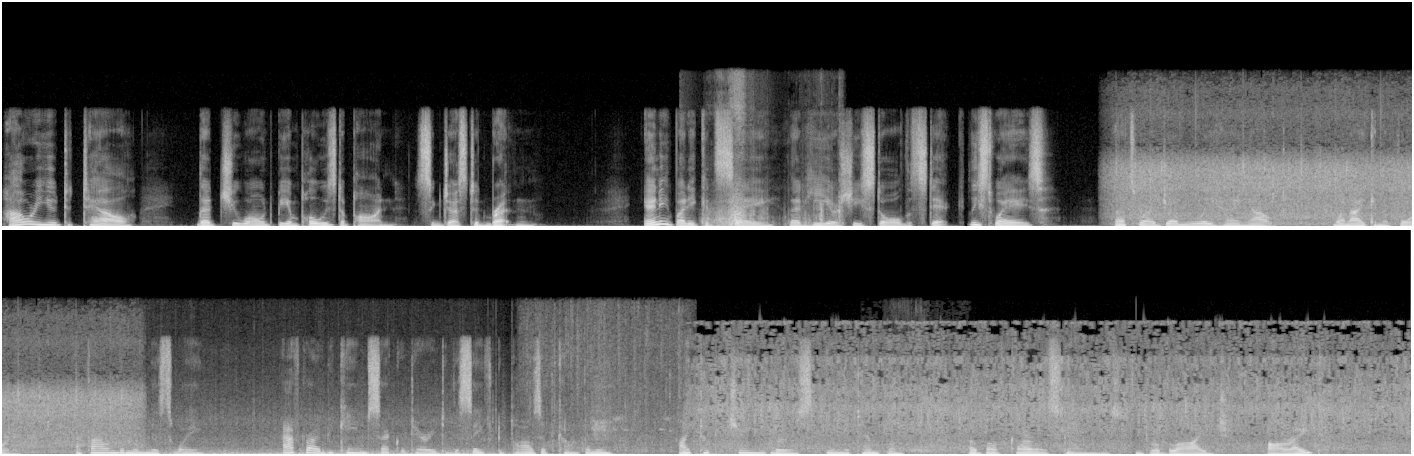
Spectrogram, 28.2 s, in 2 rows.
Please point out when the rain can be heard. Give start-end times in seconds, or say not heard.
10.9-28.1.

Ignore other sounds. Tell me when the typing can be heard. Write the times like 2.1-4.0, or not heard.
not heard.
